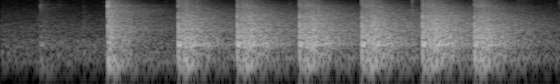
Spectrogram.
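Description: Hammer blows drive nails into brittle roof shingles during a roof vent installation, six or seven sharp, evenly spaced strikes, close and loud with no talk.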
